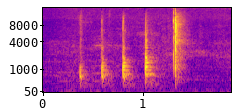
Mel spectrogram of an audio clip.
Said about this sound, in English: Sister Pete knocks on the door of his office, and she's able to provide an update as to Diane's whereabouts.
